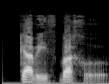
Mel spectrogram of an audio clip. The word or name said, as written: cabizbajo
